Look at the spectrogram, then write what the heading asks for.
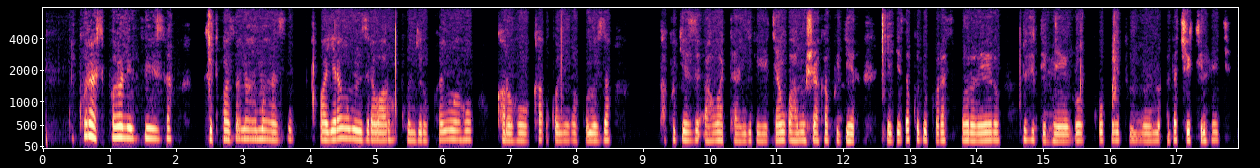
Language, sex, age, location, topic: Kinyarwanda, female, 25-35, Kigali, health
